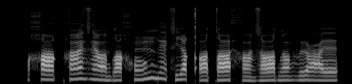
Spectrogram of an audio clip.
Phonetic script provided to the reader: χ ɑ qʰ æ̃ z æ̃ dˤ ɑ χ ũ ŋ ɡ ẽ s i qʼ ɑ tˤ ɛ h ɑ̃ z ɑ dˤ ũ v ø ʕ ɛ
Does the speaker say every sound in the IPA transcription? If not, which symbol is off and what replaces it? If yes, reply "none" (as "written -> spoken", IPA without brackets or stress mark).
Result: none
